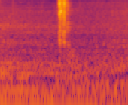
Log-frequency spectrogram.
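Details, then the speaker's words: Lancer A/C after fitting a surplus replacement part: at steady idle, one sharp click as the compressor clutch engages, RPM rises and the air turns cold. The A/C is fixed. "Thats it. I hear that our compressor got triggered Then our RPM increasd. So our aircon is cooling, finally."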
